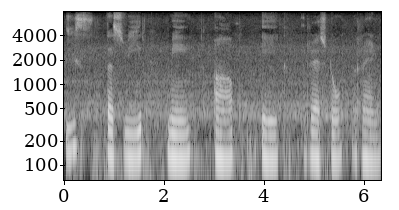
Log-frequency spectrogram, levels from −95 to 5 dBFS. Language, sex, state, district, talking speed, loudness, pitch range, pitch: Hindi, male, Haryana, Rohtak, 65 wpm, -18 LUFS, 120-140 Hz, 125 Hz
